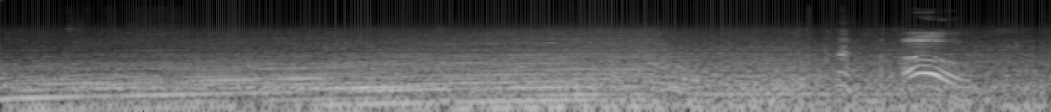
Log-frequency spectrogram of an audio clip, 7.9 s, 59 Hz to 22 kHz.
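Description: An old car with a modest, torquey V6 engine driving on a road, a steady low engine drone and rumble throughout with road noise, close and loud, with a brief higher whine near the end.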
